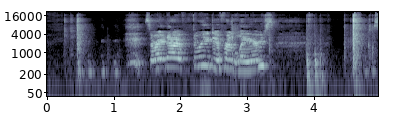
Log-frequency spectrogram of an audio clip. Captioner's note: laughs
